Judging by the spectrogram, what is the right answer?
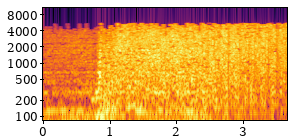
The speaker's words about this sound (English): A Northrop Grumman Antares rocket blasted off from NASA's Wallops flight facility last night.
